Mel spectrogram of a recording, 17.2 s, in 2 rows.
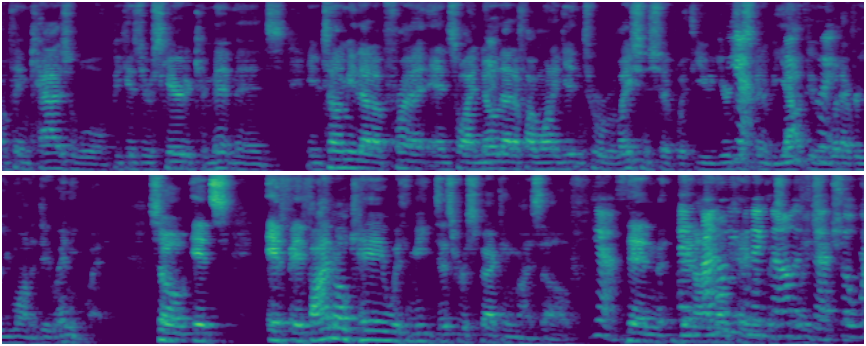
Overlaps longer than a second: present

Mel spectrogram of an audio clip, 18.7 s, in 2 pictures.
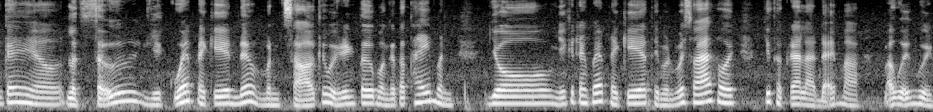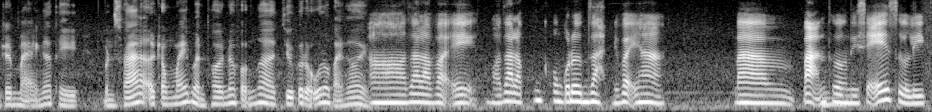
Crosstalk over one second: none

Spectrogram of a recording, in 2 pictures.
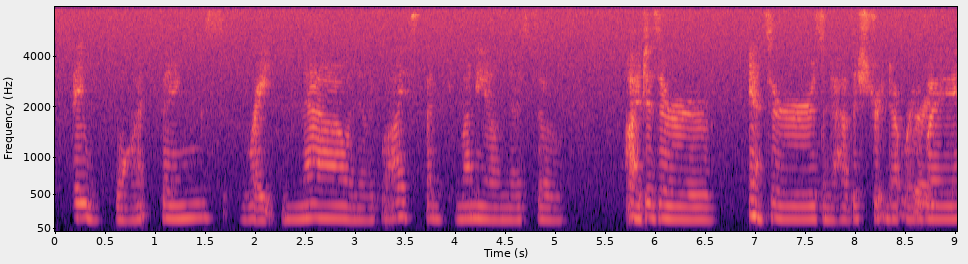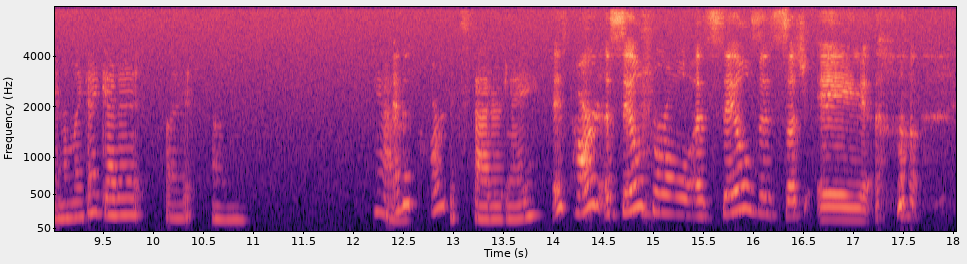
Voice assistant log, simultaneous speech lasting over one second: none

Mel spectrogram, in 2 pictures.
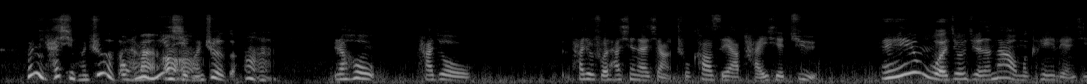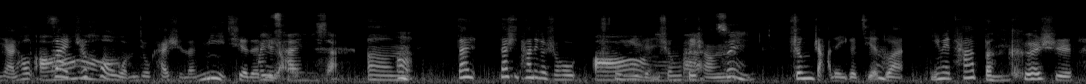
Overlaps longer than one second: present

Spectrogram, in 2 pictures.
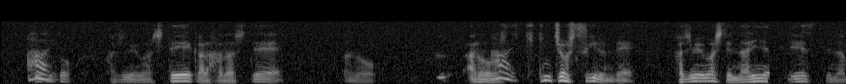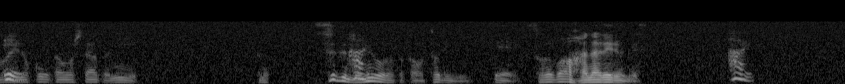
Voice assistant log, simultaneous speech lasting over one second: none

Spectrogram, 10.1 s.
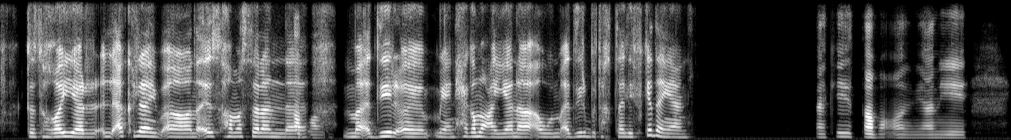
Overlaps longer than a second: none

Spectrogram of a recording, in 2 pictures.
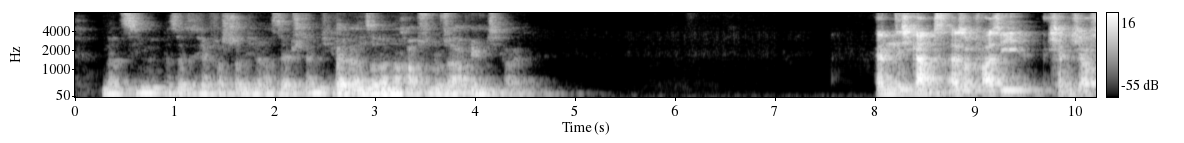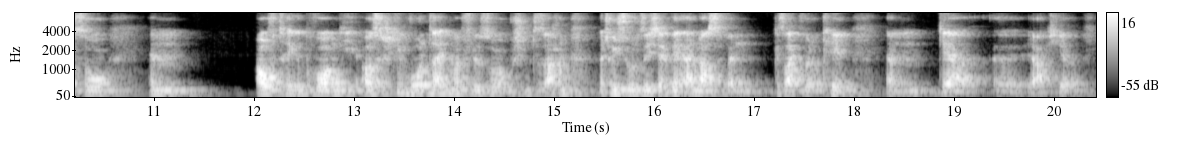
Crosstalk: none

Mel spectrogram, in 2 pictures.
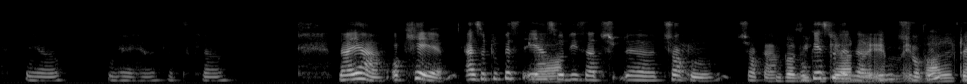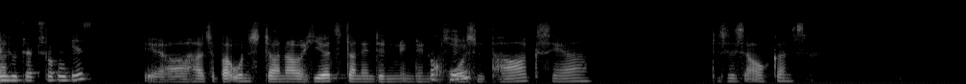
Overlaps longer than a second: present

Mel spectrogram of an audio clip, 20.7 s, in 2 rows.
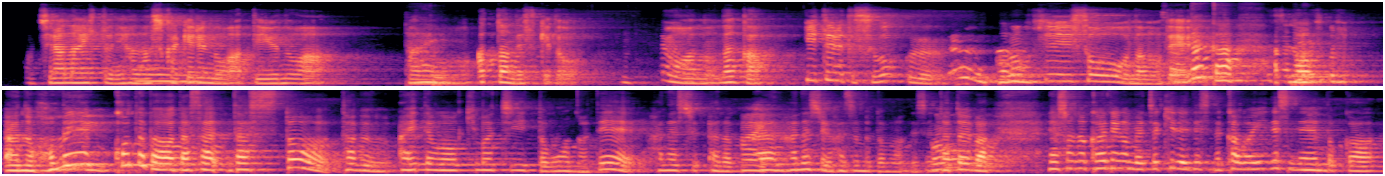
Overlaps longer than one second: none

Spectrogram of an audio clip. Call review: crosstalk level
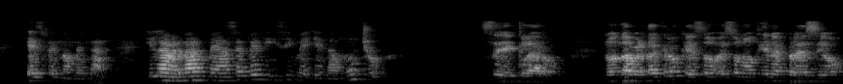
none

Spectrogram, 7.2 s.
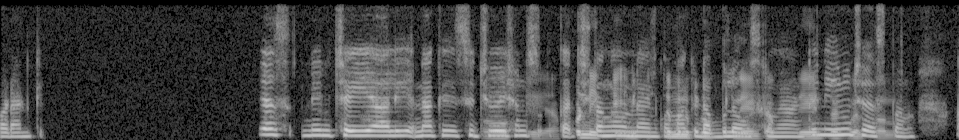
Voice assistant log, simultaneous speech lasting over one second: present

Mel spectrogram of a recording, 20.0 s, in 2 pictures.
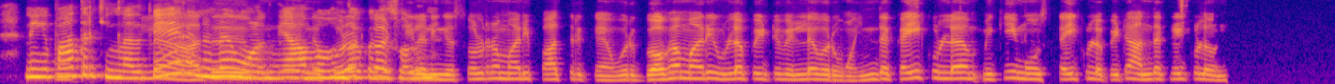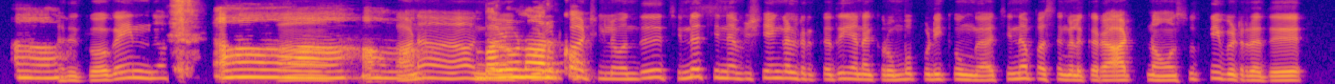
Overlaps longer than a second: present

